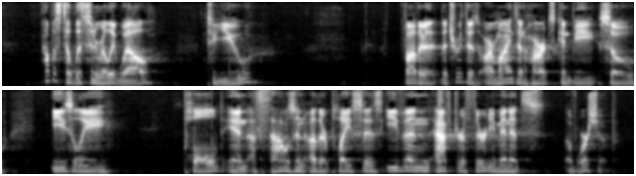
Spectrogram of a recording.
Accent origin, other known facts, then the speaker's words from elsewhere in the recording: Canada; which pains me a little bit as a Canadian to say that.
